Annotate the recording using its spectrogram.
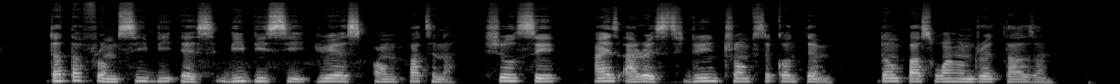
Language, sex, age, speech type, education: Nigerian Pidgin, male, 30-45, spontaneous, tertiary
